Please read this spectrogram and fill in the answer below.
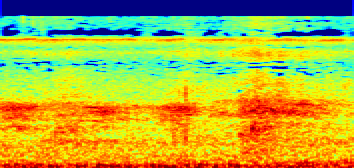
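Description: Crows cawing, several calls in a row, over a steady low rumble.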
